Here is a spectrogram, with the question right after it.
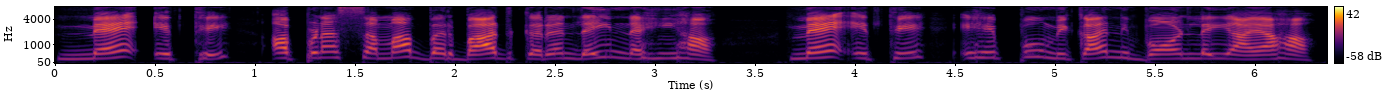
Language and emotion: Punjabi, angry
